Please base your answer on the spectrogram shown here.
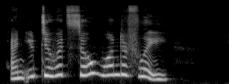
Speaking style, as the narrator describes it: Trudy shouted in glee, although something about her speech pattern sounded forced

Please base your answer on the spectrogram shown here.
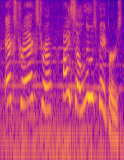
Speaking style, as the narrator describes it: a scamp yells

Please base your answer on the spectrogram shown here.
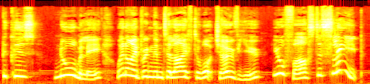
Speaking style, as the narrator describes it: chuckled Crouton

